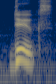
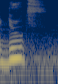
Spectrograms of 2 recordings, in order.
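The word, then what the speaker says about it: Dux: a warrior a knight have you ever heard the expression put up your dukes i was wondering is that a nickname i am a ranger my name is spelled d-u-x if it comes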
